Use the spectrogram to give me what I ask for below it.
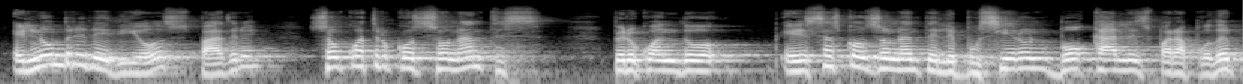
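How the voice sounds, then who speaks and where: A man from Mexico preaching as pastor, with a somewhat high but warm, mellow voice. He teaches steadily and keeps checking with his listeners through short questions. The sound carries the echo of a church room. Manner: teaching, asks the congregation questions. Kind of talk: sermon. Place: church hall.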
